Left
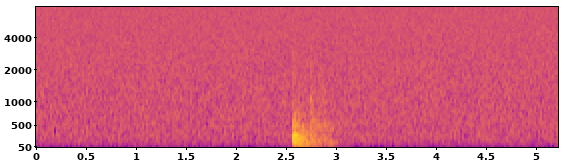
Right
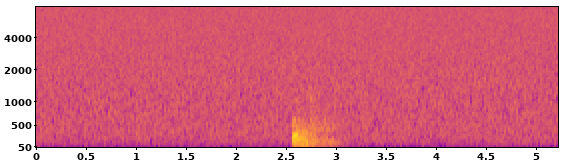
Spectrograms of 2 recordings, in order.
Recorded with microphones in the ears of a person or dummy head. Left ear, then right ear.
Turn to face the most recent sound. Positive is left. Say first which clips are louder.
# even
turn(degrees=20)  # may be behind; listen again after turning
